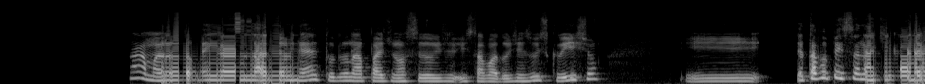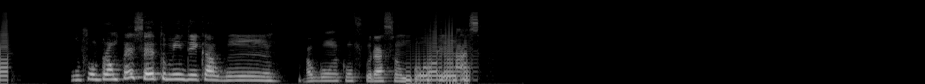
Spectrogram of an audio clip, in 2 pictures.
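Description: The speech turns into a rigid, metallic buzz from 1.62 to 3.01 s, again from 8.66 to 9.50 s, and from 13.31 to 15.06 s. It still roughly tracks the words but carries a steady 200 Hz buzz. This is robotic sound from repeated short buffers, likely caused by audio arriving too seldom. Each gap is filled by looping a 5 ms slice, which sets the 200 Hz pitch, while most of the real audio is skipped.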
